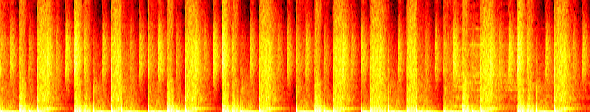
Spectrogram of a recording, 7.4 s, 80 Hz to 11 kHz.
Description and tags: Raw Power 003
Produced for music as main beat.
industrial, raw, rock, drum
